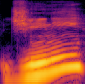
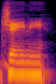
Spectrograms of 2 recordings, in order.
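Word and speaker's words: Janie: paul f tompkins and his wife genie is that correct janey janey i'm sorry this is the only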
